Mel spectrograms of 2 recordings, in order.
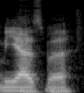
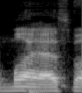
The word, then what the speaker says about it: miasma: We don't know enough about miasma. We still don't know enough about the myasma. Oh, myasma. I always pronounce it wrong.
